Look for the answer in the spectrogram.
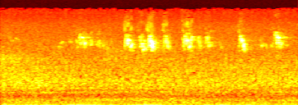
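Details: Great tit, a bird that roams south in winter and visits feeders: a cluster of quick high chirps and short twittering notes in the second half, set against constant low background rumble.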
